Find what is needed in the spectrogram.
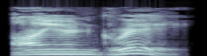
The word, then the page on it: iron-gray: British English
